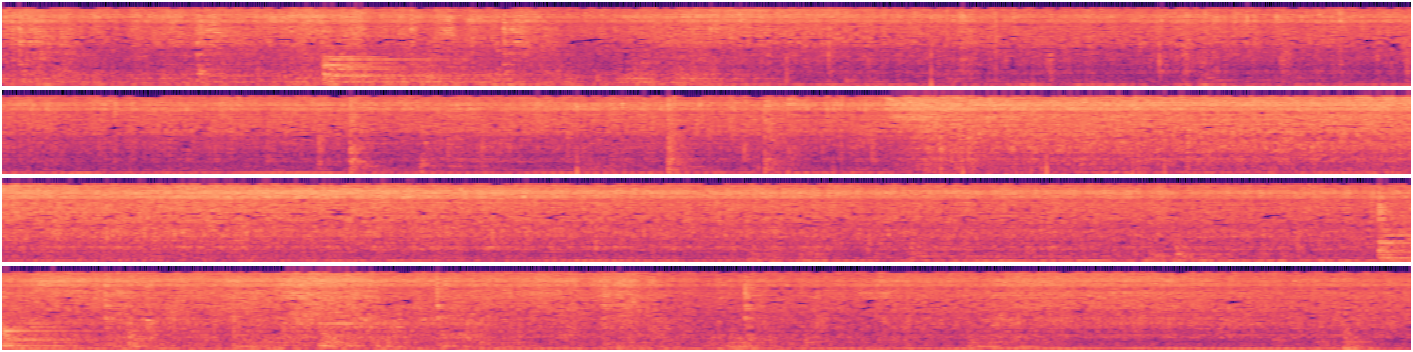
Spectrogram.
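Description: Salted squid with onion and chillies sizzling in a hot wok, a metal spatula clinking and scraping against the pan now and then. Partway through, a splash of cold water hits the hot wok and the sizzle turns louder for a few seconds.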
